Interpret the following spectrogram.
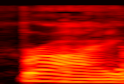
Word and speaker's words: Fried: My last name is spelled like fried. Fried. like fried chicken, right? So I say I'd rather be freed than fried and you would too.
